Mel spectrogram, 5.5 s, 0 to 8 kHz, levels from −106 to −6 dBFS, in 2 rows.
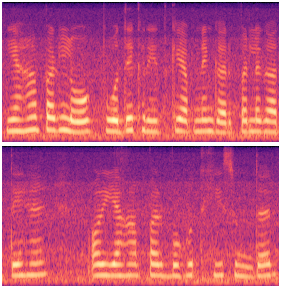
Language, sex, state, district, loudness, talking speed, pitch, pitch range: Hindi, female, Punjab, Pathankot, -17 LUFS, 185 wpm, 235 Hz, 230-245 Hz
